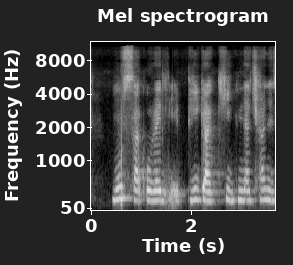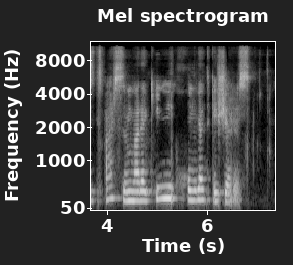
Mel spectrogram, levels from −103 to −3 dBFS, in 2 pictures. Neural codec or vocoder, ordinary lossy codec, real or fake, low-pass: codec, 44.1 kHz, 2.6 kbps, SNAC; AAC, 48 kbps; fake; 10.8 kHz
